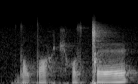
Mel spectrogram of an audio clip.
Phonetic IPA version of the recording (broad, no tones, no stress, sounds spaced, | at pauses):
d ɔ l tˤ əː x t͡ʃʰ ɔ z ǀ ɛː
